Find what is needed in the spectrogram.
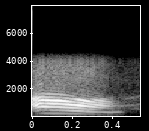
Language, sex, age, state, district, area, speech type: Assamese, female, 45-60, Assam, Kamrup Metropolitan, urban, conversation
